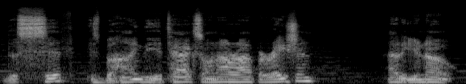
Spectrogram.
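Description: An actor playing a shady, self-serving male criminal middleman in a video game, with a raspy, gravelly voice. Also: fairly low pitch, expressive, normal speed, a bit bright, soft background music, heavily acted. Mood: wry.

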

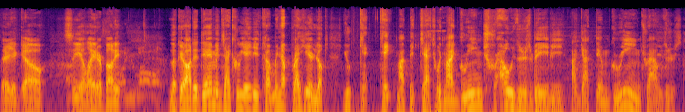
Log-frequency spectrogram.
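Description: A man's voice: deep voice, takes it slowly. A man doing snarky gameplay commentary as a boastful, crude monster brute. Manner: cocky, crude trash talk. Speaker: gaming video host. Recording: home recording with noisy game sound. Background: fighting game sound effects.

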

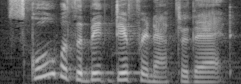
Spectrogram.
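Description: A woman reading a children's book aloud in expressive storybook narration. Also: a little high, fast talker, soft background music. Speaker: children's book reader, channel host.

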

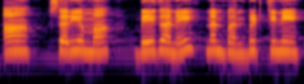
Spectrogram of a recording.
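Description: A woman's voice: high voice, level tone, a little slow, faint music behind. A woman voicing an obliging female duck cook who talks politely and reassuringly. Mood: eager.

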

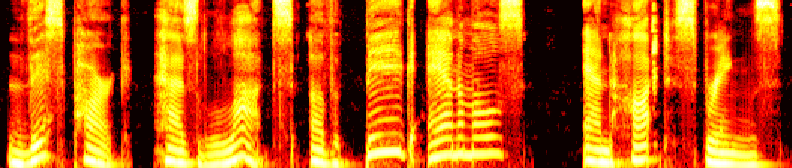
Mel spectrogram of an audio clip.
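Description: Very slow, expressive woman narrator. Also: lowish voice, dry recording, studio quality. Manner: deliberate, expressive phrasing for young readers. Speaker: audiobook narrator. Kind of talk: scripted children's read-aloud narration.

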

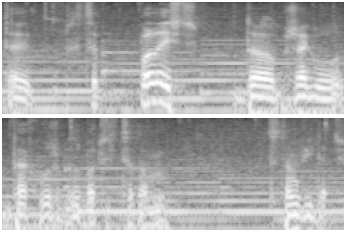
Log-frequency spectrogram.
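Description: A man's voice: fairly low pitch, big pitch swings, normal speed, gravelly, loud music behind the voice. A man playing a tabletop role-playing game, talking casually as his character.

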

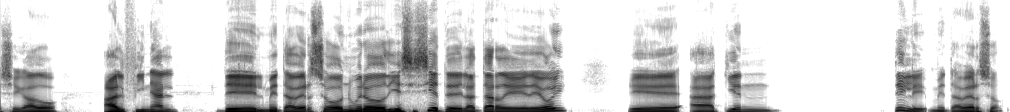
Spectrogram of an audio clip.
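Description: A man's voice: mid-range voice, smooth, no room sound, studio quality. Uruguayan man hosting radio chat. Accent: Uruguayan Spanish. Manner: chatty, teasing, quick interjections. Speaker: co-host. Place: small radio studio. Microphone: studio mic on boom arm, headphones.

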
